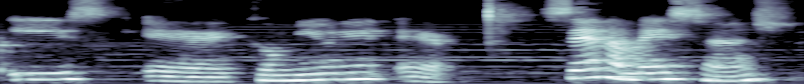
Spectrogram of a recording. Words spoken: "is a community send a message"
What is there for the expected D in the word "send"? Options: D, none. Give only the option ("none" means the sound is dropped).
none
